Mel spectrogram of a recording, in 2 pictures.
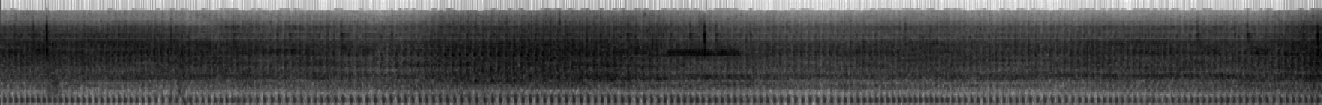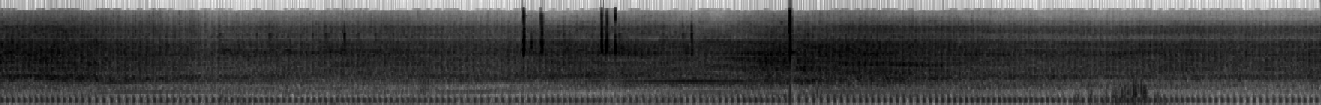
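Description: Motorcycle engine running at low revs under light throttle, a steady hum that rises gently a few seconds in, again around the middle, and once more in the last third as the bike is balanced at walking pace. A few short sharp clicks come near the end.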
